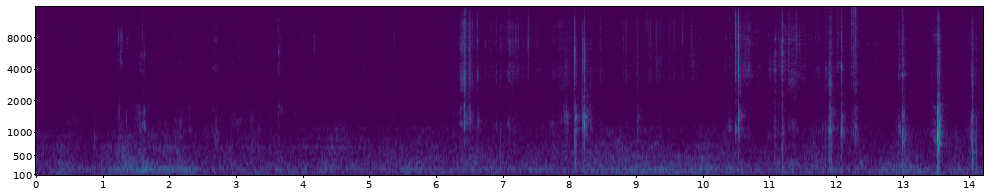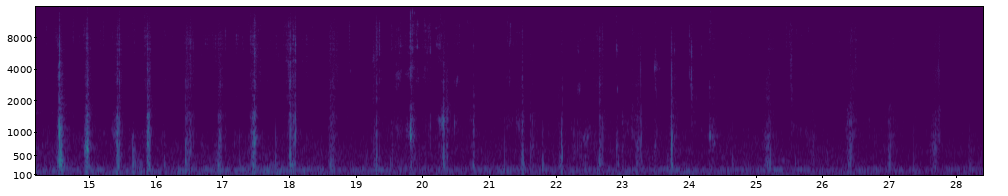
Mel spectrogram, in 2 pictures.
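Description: Close crunchy chewing of a mouthful of frozen block: softer, muffled chewing at first, then from about six seconds in a dense run of sharp crunches that thins out towards the end.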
